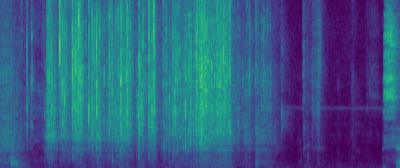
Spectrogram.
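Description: Clear plastic bag crinkling as a trail camera is pulled out of it: a couple of seconds of crackly rustling that stops well before the end.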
